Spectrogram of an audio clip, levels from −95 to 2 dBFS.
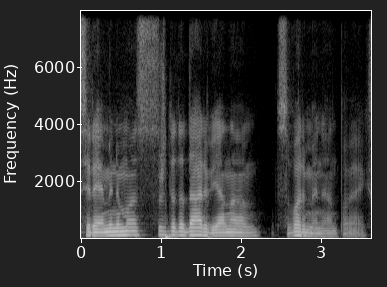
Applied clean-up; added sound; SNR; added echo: neural mask model RNNoise.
